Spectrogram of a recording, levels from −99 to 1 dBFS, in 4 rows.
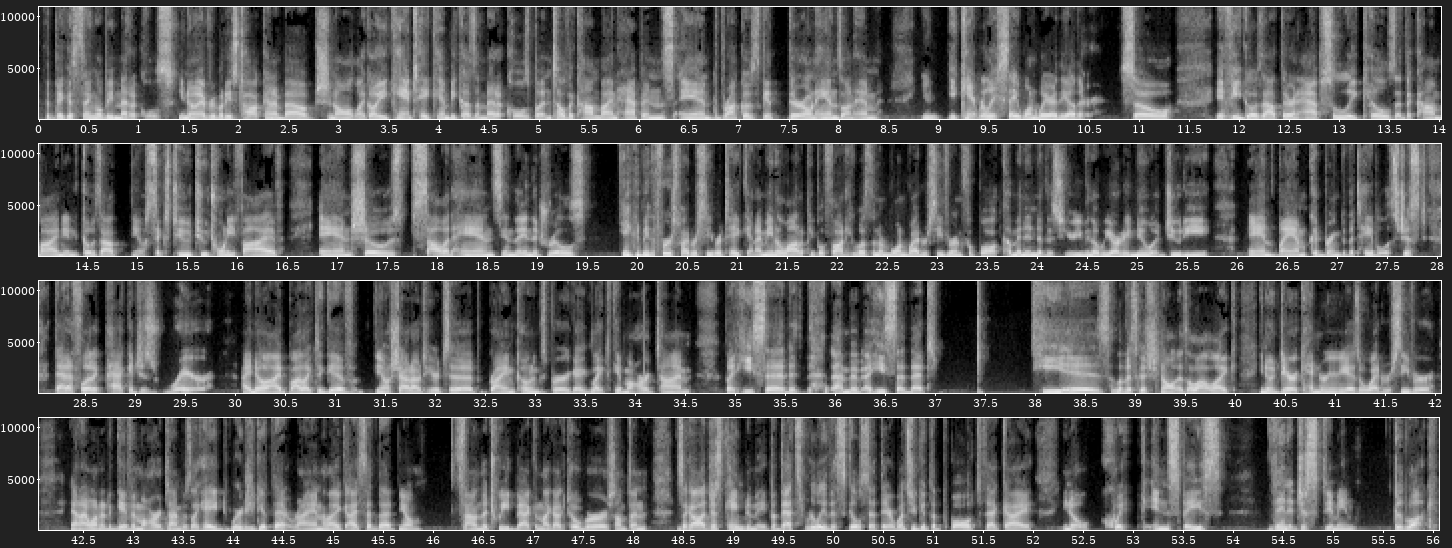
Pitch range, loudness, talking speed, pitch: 110-140 Hz, -19 LUFS, 255 wpm, 125 Hz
